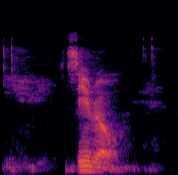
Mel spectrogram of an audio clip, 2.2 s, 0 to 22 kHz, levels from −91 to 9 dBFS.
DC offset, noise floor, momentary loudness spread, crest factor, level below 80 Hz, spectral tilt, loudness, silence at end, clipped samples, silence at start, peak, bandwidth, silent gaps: under 0.1%; -60 dBFS; 22 LU; 20 dB; -76 dBFS; -3 dB/octave; -31 LUFS; 0.3 s; under 0.1%; 0.05 s; -16 dBFS; 10.5 kHz; none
